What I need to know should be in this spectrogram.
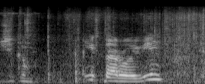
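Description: A hand rummages in a cardboard box.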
